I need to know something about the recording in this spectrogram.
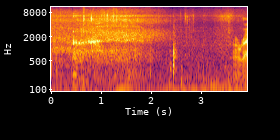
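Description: A fish splashes into shallow water.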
